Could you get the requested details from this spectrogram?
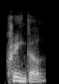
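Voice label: "cringle", Indian English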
